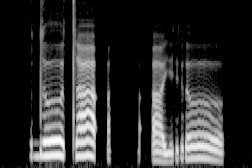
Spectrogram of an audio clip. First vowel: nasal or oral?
oral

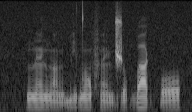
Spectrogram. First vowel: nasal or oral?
nasal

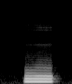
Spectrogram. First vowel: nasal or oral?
oral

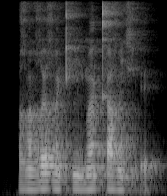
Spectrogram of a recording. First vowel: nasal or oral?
nasal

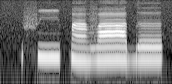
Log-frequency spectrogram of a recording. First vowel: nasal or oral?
oral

